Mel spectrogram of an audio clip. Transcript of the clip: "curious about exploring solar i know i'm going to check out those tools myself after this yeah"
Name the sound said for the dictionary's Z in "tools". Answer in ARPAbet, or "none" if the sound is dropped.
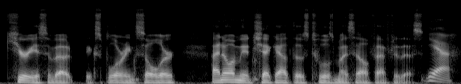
Z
